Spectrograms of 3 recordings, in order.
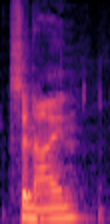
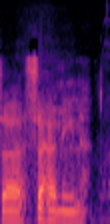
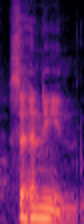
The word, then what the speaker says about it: Sehanine: You know that Senine, let's call her Senine, Sehanine. I looked up how to pronounce it actually. What is it? It's Sehanine. Sehanine.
